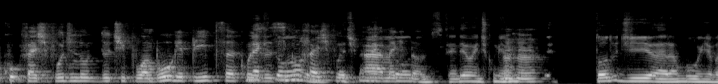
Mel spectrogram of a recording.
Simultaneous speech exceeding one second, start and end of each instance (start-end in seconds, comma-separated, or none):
2.4-4.4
